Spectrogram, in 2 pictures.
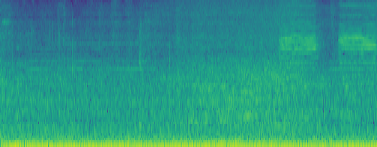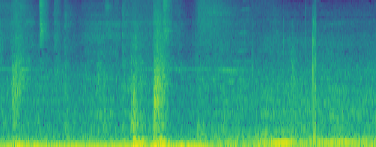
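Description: A bus engine hums steadily from inside the bus.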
